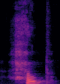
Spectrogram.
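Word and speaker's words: حب: In Arabic, the word love means, it's pronounced HB, hub, and harb, war, it's actually HRB.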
